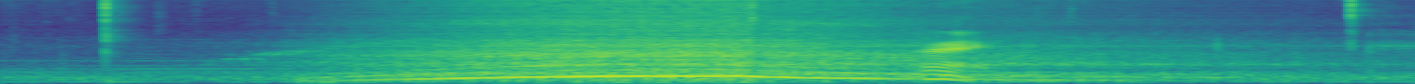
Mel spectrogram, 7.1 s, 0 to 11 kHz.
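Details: Master kerosene torpedo heater throwing E1 error and shutting down, blower fan motor run alone on direct AC to test the part; spins up smoothly to a steady even hum and winds down cleanly, no rubbing or rattle; fan works.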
